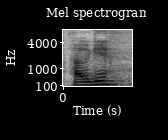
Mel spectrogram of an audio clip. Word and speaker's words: algae: को पता है भाई, आलगे, ठीक है। इसको शैवाल भी कहा जाता है। तो आलगे का स्पेलिंग होता है ALGAE, आलगई, अलगाई ऐसे लिखा जाता है, बट इसको प्रोनाउंस होता है आलगे, ठीक है।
